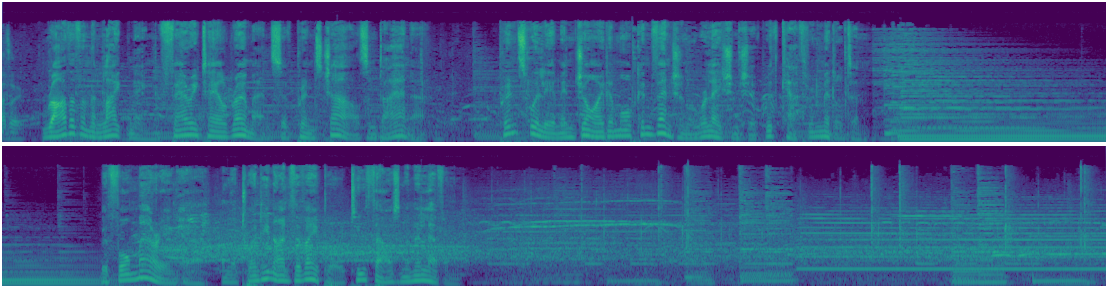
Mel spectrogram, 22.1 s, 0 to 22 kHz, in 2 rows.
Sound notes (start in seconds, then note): 0.2 voiceover; 15.3 crowd cheering; 19.6 upbeat music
